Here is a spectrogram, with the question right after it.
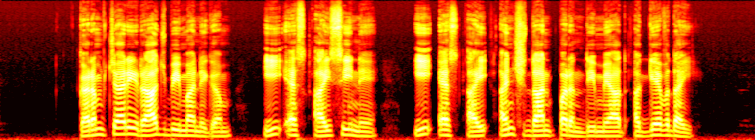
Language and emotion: Punjabi, neutral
